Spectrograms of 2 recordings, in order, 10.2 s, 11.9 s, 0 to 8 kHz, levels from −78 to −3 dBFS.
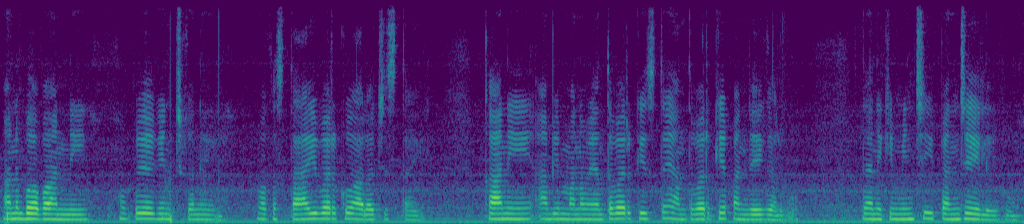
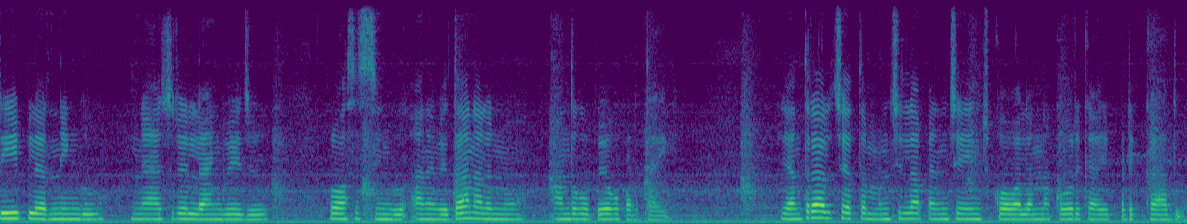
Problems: background sounds at intervals, background conversations at intervals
